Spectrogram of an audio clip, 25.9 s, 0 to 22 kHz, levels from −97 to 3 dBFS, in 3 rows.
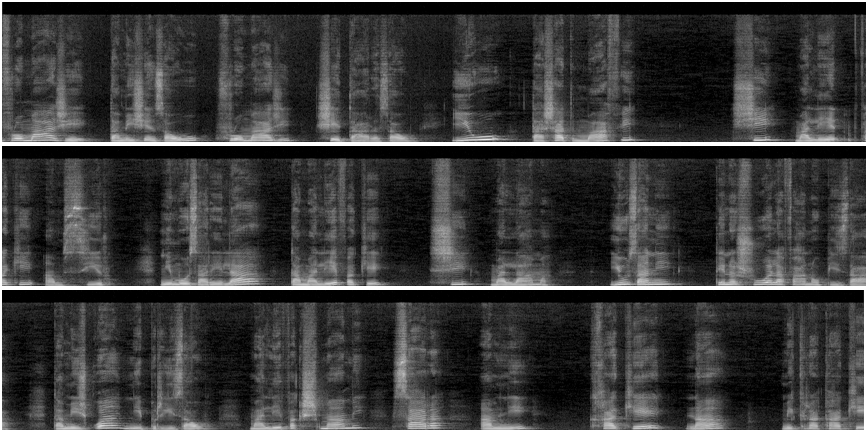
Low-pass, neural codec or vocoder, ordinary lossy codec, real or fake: none; none; none; real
